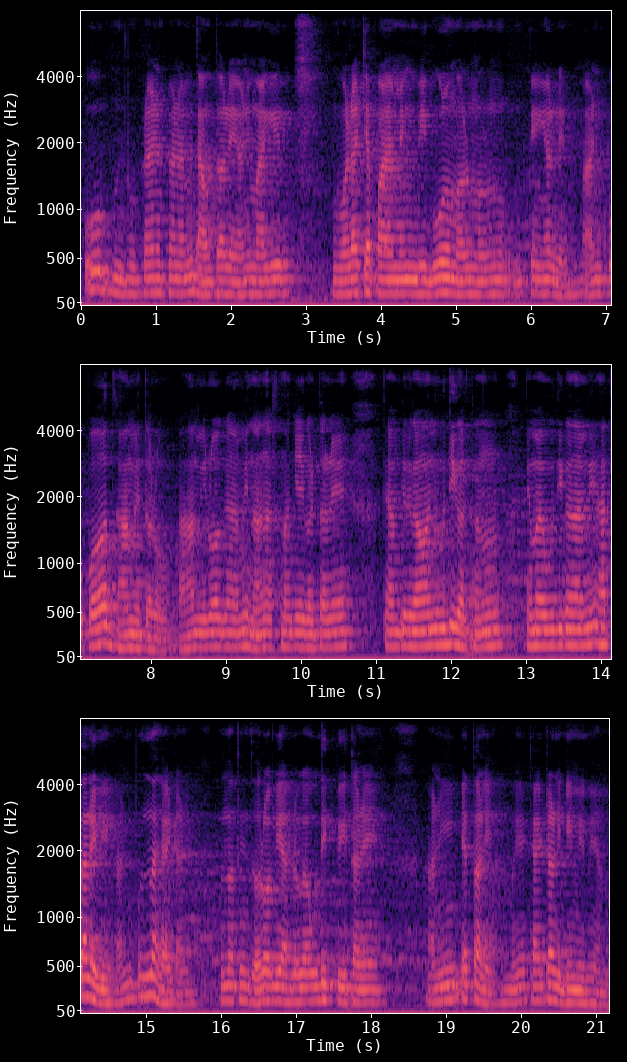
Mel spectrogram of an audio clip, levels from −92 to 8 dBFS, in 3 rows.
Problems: constant background noise, continuous background conversations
